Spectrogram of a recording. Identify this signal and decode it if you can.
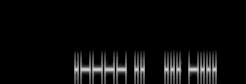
Morse code, heard as a keyed tone, about 40 wpm, 700 Hz. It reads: 1I SB
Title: Winter Field Day Exchanges Encore 40wpm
